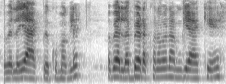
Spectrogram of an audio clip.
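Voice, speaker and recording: Village drama: actress as worn-down mother, high and flat, very fast scolding delivery. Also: lightly acted. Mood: resigned. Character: weary village mother, scolding yet resigned.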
